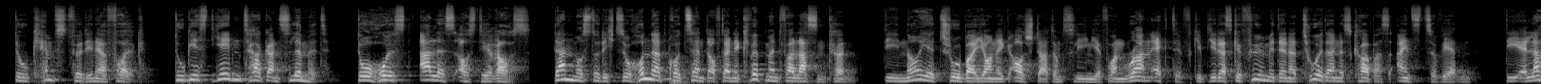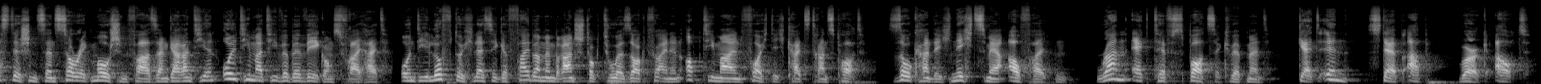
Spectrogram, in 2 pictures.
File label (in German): Werbung; Run Active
